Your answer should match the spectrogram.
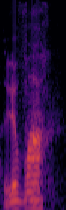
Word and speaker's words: Louvain: He was then sent to the University of Louvain in Belgium. They all said it like that in all the Louvain. It's spelled Louvain, but uh, you know it's in Belgium, so yeah, Louvain, where he got his PhD in archaeology, Oriental history, and Semitic languages.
